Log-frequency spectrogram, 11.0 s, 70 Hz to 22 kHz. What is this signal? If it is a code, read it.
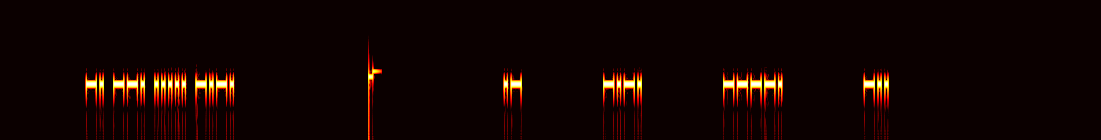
Morse code, heard as a keyed tone, about 36 wpm, spaced as for 15 wpm, 700 Hz. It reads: NG5C AC9D
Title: USA Call Signs - 4 Characters - 8x Character Spacing - 35wpm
